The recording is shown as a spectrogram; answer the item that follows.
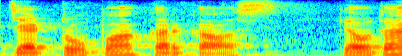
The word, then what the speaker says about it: curcas: Name होता है jatropha कर्कास। क्या होता है? Jatropha Kirkus. कर्कस को स्पेलिंग ये है CURCAS, कर्कस। तो जेट्रोपा कर्कस होता है इसका वनस्पतिक नेम।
